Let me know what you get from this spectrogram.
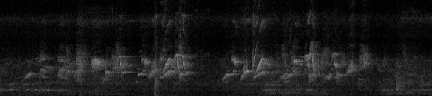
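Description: Small birds chirping busily, many quick rising chirps coming in two long bursts, with a single sharp click about three seconds in.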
